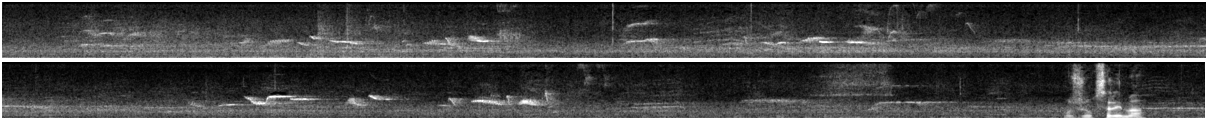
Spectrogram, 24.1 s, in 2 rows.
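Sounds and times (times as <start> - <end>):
small birds chirping: 0.6 - 5.3, 6.0 - 11.0, 13.9 - 22.2.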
